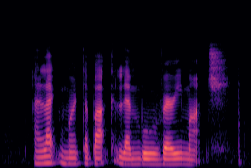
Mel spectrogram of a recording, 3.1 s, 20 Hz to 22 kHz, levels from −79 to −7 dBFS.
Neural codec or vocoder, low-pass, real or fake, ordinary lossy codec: none; none; real; none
